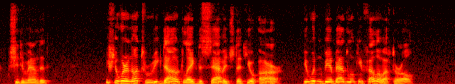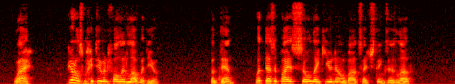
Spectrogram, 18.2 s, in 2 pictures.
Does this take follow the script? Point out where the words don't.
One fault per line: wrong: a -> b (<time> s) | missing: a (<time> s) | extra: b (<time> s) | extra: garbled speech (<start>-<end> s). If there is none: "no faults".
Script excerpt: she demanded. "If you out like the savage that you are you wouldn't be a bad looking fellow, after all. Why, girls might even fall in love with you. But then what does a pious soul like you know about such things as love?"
extra: were not rigged (2.4 s)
